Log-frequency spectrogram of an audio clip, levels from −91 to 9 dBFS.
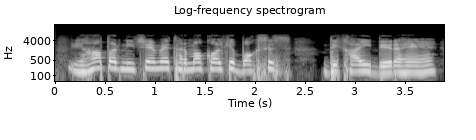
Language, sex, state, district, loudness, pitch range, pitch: Hindi, male, Jharkhand, Ranchi, -14 LUFS, 155-210 Hz, 170 Hz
